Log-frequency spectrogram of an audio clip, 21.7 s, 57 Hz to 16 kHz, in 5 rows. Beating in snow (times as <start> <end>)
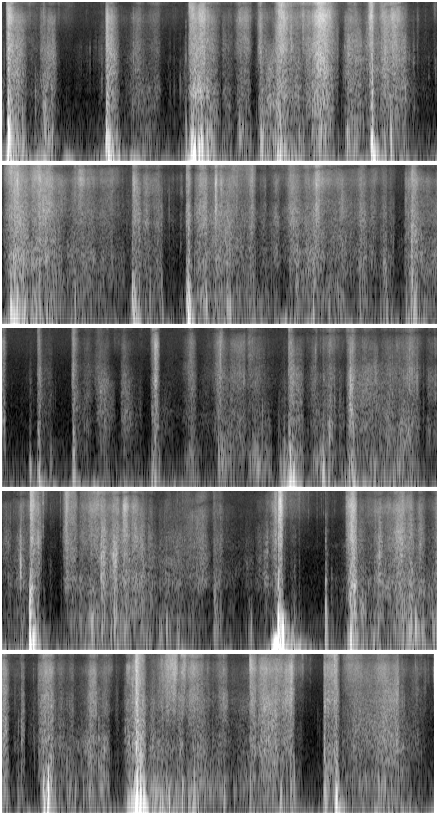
11.7 21.7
